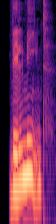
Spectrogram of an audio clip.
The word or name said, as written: velment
